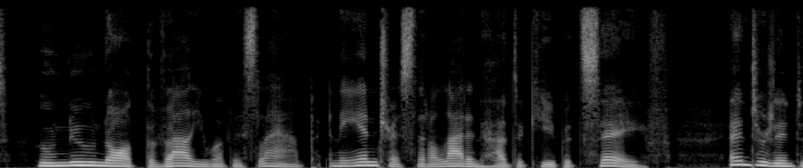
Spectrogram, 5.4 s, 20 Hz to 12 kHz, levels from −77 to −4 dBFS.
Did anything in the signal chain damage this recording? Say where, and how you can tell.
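Yes. From 1.16 to 3.18 s a section at the wrong speed runs 1.2 times fast, and the speech rises about three semitones while its pace hurries in step. The likely cause is a playback or editing stage resampling that segment against the wrong clock.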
